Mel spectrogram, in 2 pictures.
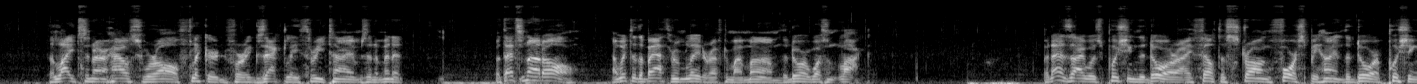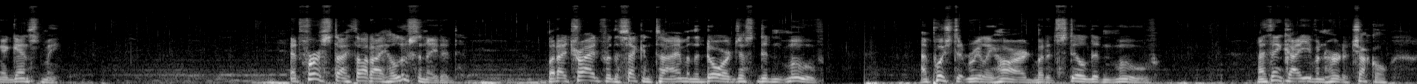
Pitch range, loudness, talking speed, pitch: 90-135 Hz, -19 LUFS, 180 wpm, 120 Hz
